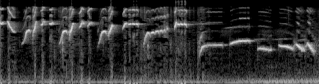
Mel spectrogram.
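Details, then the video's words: Sunda blue robin (tledekan gunung) singing keenly to provoke a response: a fast tumble of high zigzag whistles, then softer, lower warbled notes that fall and rise. "Pancingan Emosi Burung Tledekan Gunung Gacor"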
